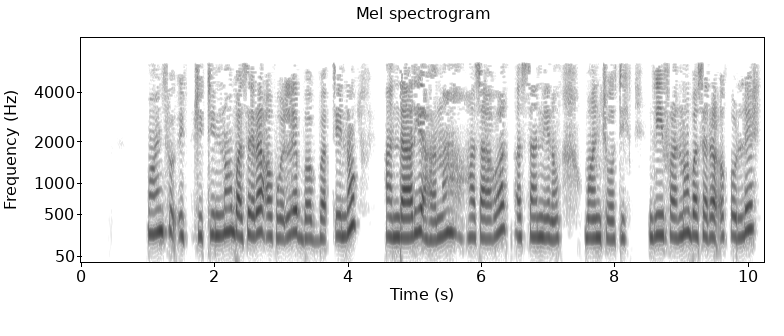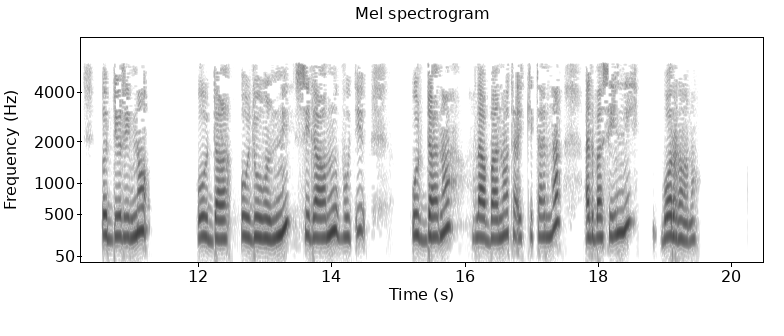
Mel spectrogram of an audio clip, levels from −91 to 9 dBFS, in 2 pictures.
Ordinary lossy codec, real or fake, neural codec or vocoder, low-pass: MP3, 24 kbps; fake; codec, 16 kHz, 0.8 kbps, ZipCodec; 7.2 kHz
